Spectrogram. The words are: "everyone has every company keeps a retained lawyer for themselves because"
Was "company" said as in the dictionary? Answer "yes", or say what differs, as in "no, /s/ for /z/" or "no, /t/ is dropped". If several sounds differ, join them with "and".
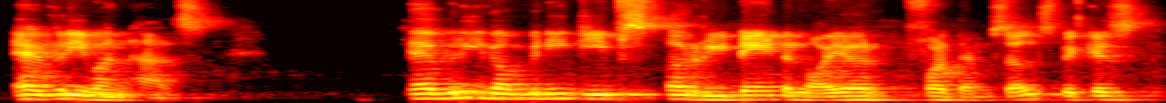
yes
